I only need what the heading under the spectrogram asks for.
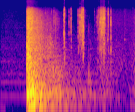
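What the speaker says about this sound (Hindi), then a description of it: "ये लोग ऊपर से किसी पे तो गोली चला रहे थे" Gunfire in the PUBG Mobile battle royale game: a loud burst of shots opens abruptly, followed by a few more scattered sharp cracks trailing off, with no talk.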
